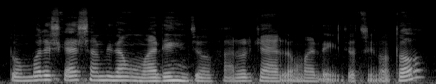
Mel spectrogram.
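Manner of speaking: normal talking voice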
